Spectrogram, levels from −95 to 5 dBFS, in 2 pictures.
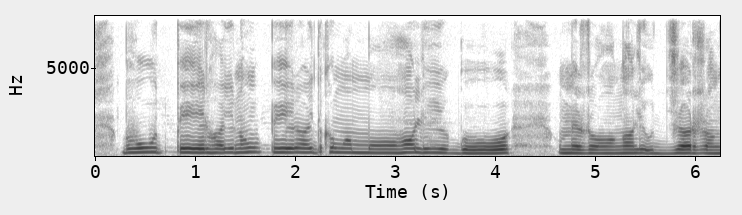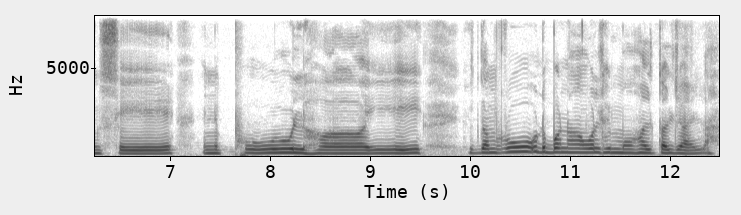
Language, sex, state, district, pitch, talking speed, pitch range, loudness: Bajjika, male, Bihar, Vaishali, 205 Hz, 130 wpm, 190-225 Hz, -27 LUFS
